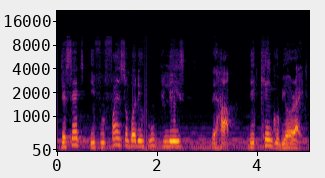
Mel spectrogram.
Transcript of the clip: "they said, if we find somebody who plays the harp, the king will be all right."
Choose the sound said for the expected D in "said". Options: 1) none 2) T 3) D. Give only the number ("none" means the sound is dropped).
3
